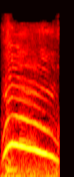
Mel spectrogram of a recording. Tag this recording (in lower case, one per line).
human voice
shout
